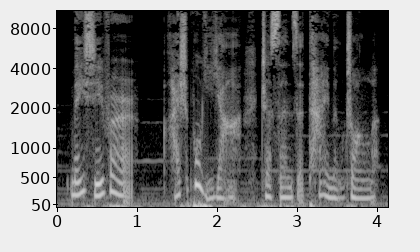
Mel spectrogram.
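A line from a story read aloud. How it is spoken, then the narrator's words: Sighing remark. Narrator (Chinese): 朋友后来感叹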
